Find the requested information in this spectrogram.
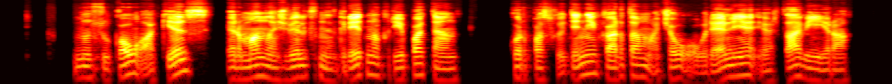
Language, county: Lithuanian, Tauragė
